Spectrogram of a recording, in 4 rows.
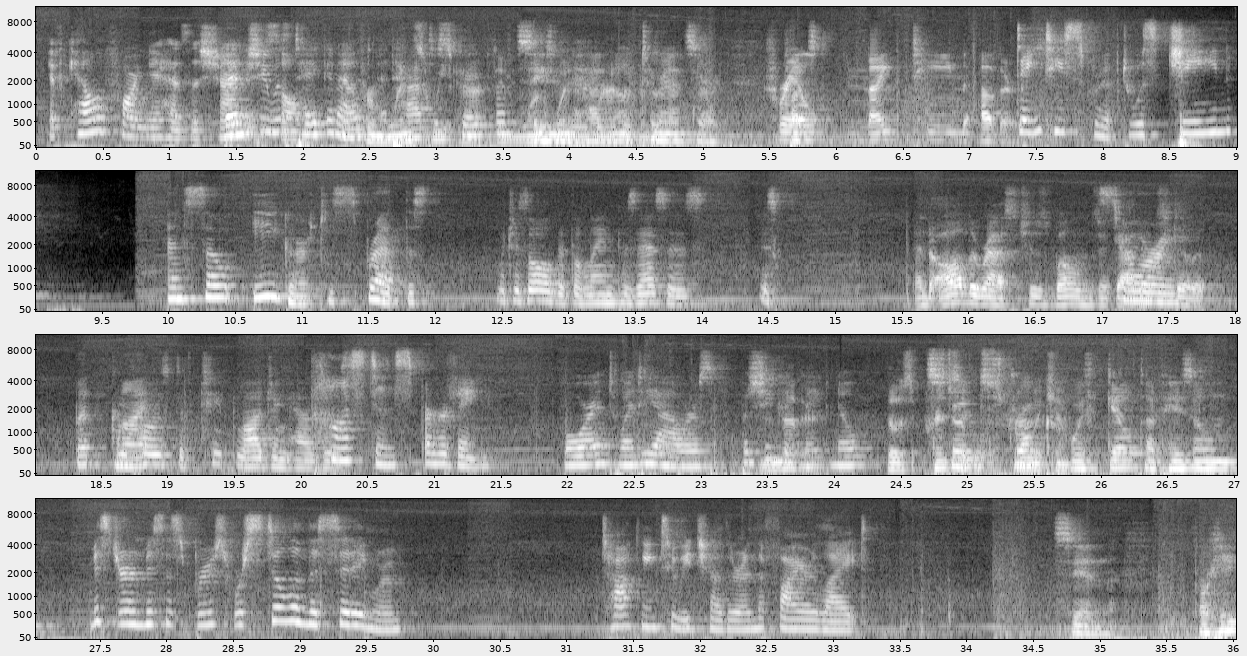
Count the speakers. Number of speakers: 9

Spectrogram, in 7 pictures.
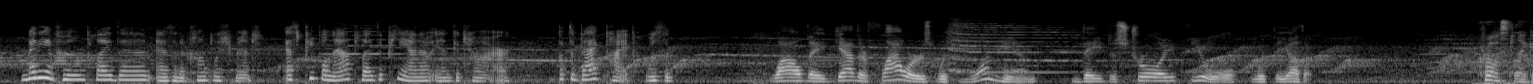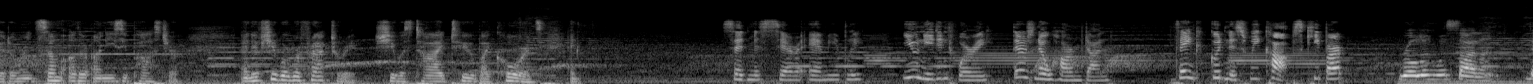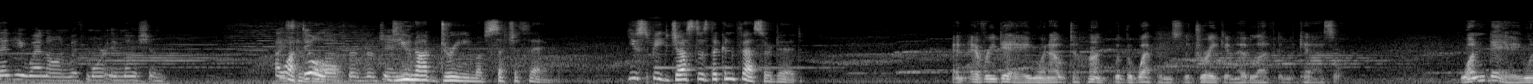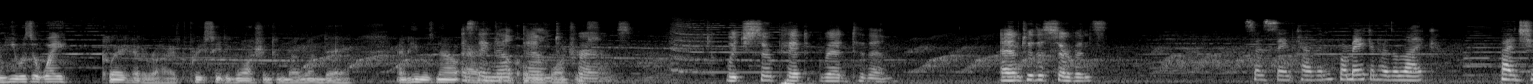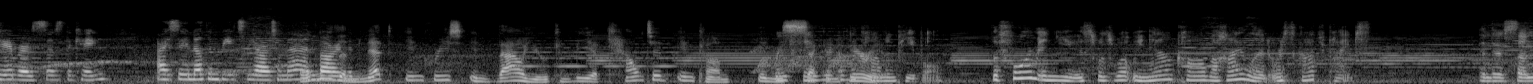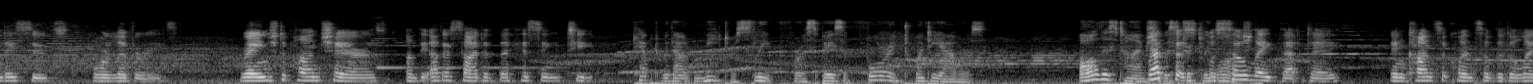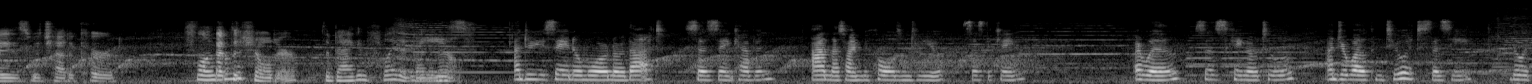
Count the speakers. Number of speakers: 10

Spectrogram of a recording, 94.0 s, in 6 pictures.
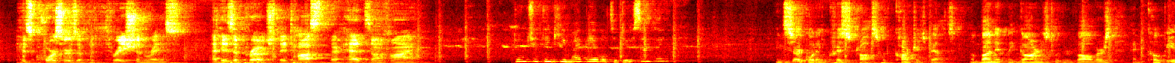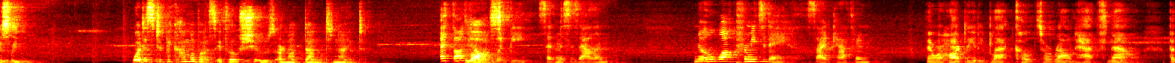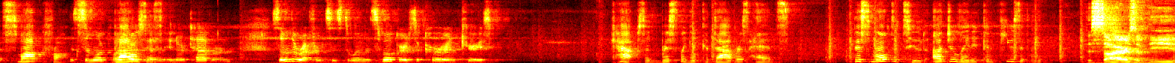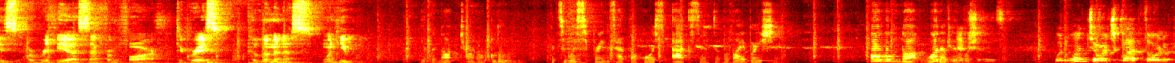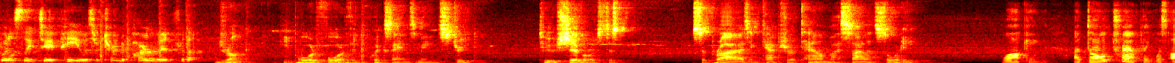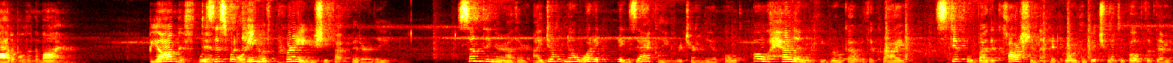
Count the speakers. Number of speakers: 7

